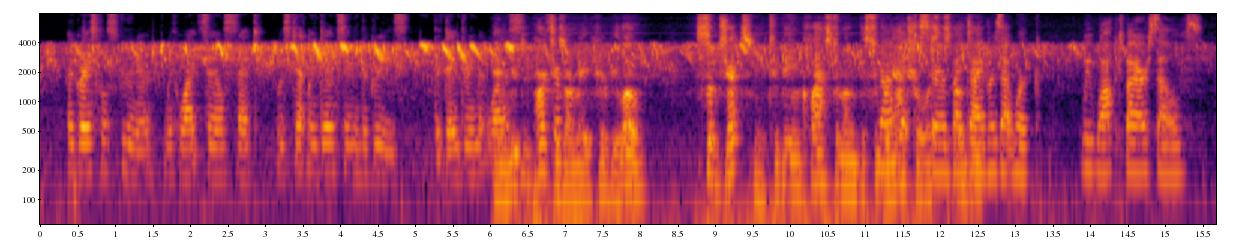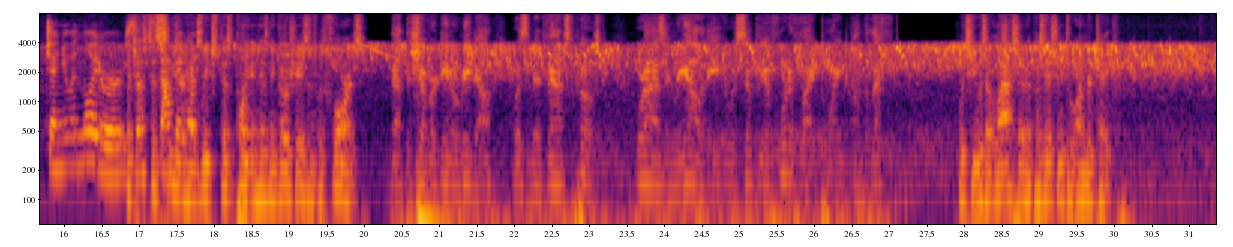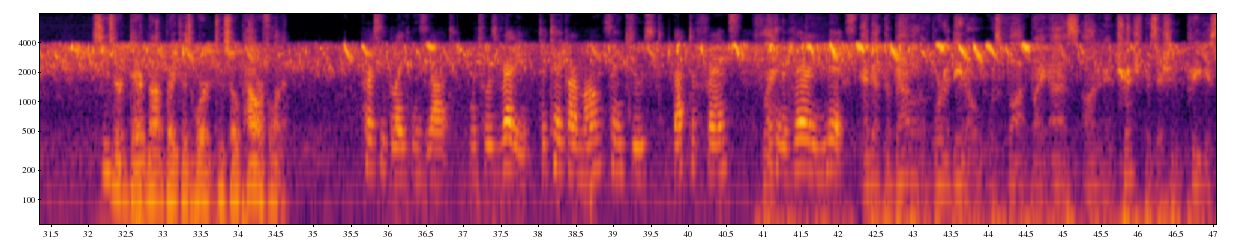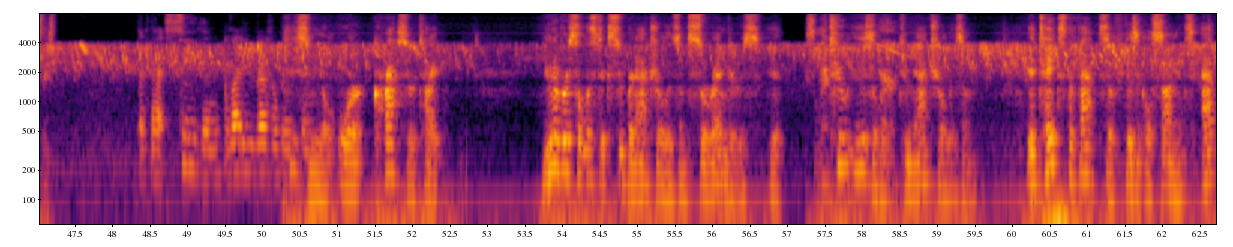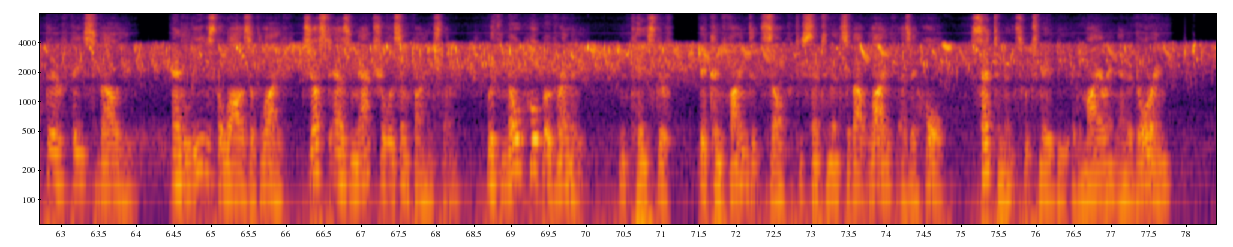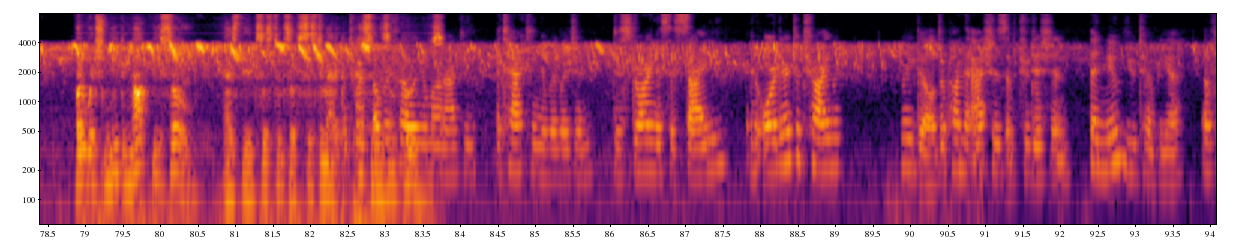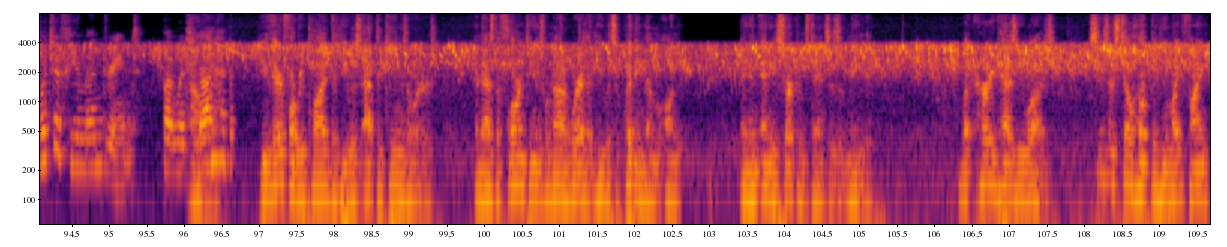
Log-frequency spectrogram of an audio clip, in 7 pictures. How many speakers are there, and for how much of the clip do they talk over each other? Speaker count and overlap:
5, about 8%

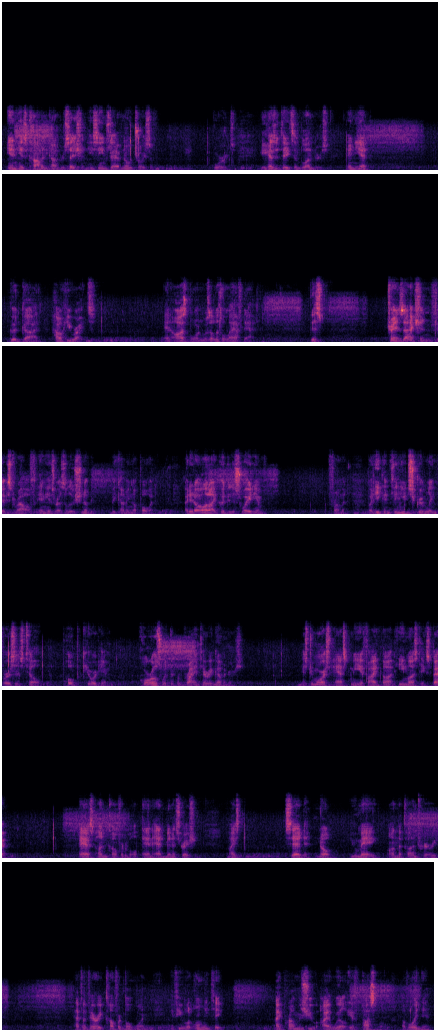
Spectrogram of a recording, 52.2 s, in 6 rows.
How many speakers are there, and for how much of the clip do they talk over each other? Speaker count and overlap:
1, no overlap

